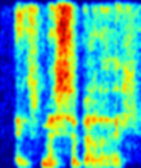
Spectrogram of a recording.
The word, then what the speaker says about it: miscibility: ability or miss ability depends on whether you pronounce the C or not in the middle but miss ability of liquids pronounced miscibility immiscibility yeah it's I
